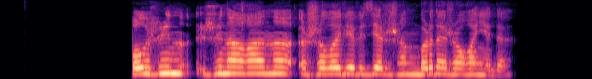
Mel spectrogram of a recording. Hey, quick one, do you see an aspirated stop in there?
no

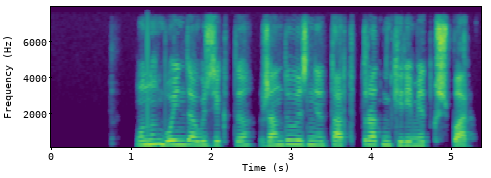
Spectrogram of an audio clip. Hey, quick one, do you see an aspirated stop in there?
yes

